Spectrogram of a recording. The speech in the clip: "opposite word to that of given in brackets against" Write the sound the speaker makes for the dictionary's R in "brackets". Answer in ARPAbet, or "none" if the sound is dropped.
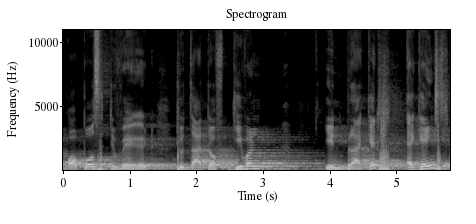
R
